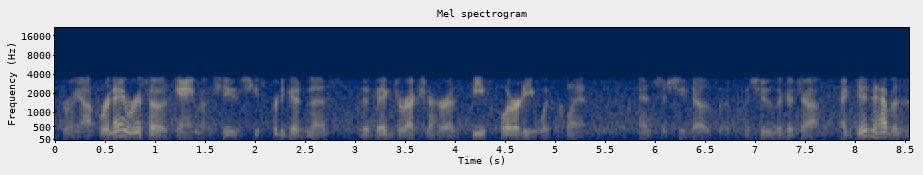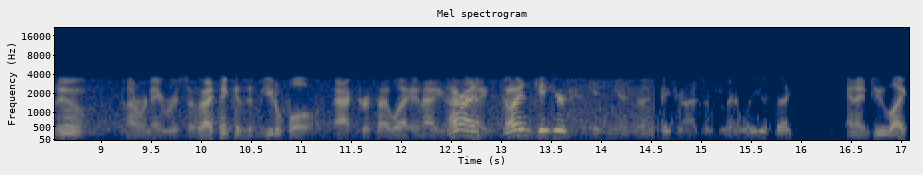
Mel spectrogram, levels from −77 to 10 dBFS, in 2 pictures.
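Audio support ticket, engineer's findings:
AMR narrowband mobile codec throughout: band stops near 300 Hz and 3.4 kHz, buzzy synthetic edge on the voice. Sounds like a fairly low rate, around 7.4 kbps, so the few-pulse excitation model gets coarse. Room noise underneath sits about 14 dB below speech and smears into a warble.

Overdone noise removal from 14.53 s to the end at 17.09 s: background suddenly drops and breaks up into twinkly specks. Suppressor gating bands too hard and eating quieter speech detail along with the noise.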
